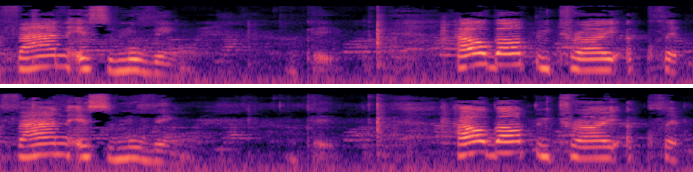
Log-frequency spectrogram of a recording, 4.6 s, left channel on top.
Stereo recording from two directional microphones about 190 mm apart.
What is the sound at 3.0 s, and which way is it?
A child's voice, 5° left (ahead or behind).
